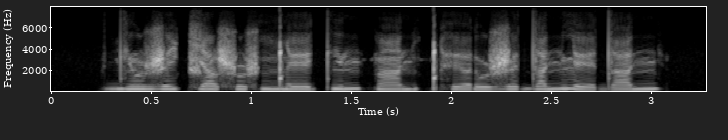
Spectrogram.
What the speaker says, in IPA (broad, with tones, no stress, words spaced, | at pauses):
dʲũː˩ ʐi˩t͡ɕa˩ʂu˩ʂ ŋ͡ǃeː˩tʲũ˨˥nʲ pãː˩nʲǃʰɪ˩ə̯ɾu˩ ʐɪ˨˥da˨˥nʲleː˩da˨˥nʲ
